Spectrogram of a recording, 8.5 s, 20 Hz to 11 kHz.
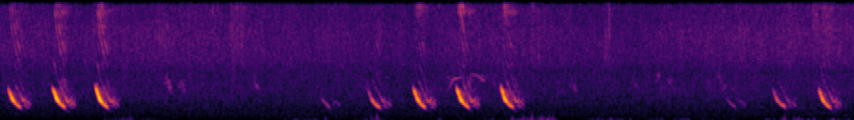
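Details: Male red-lored whistler singing in the Cobar area, Central West NSW, 18 December 2016: clear, sharply falling whistled notes in quick runs of three or four, with soft low wind thumps behind.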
